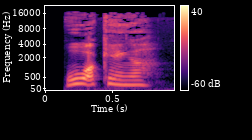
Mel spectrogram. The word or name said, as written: ror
